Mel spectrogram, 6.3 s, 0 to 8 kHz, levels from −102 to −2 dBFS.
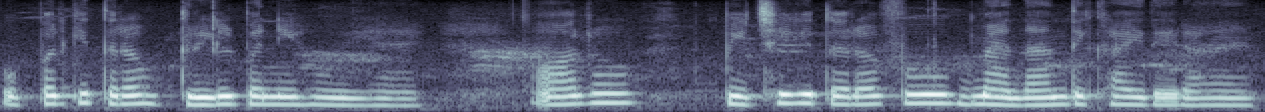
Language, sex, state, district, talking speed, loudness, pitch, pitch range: Hindi, female, Uttar Pradesh, Lalitpur, 150 wpm, -15 LUFS, 215 Hz, 195-225 Hz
